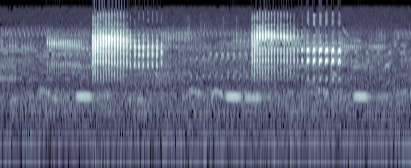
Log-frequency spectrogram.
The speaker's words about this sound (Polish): Piosenka Wodniczki brzmi jak spowolniona, niemrawa wersja śpiewu blisko spokrewnionej z nią Rokitniczki.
